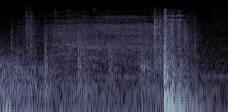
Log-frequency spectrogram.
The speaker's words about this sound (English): Eli shuts the garage door.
